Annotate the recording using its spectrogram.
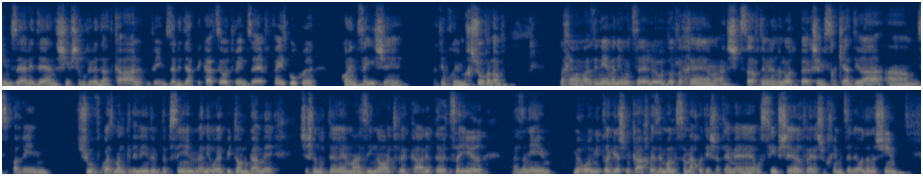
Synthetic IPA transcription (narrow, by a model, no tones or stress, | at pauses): imzealje̞de̞janaʃimʃemoviledaːtkaʔalveimzealje̞d̪eaplikat͡sjo̞tveimze̞fejsbukve | ko̞lemt͡saiʃe̞ | ate̞mχolimlaχʃo̞valav | laχe̞namaːzinimaniʁo̞t͡se̞leo̞do̞tlaχe̞ma̰lʃe̥staʁaft̪emilenuleo̞d̪̚peʁekʃelmisχakeatiʁaamispaʁim | ʃuvko̞lazmanɡd̪elimvemetapsimveaniʁo̞e̞pito̞mɡame | ʃejeʃlanujoteʁemaːzino̞tve̞kaaljo̞te̞ʁt͡saiʁ | azani | me̞ʔo̞dmitʁaɡe̞ʃmikaχvezemeo̞dmesame̞aχo̞tiʃeate̞meo̞̰simʃeeʁve̞ʃolχimetze̞leo̞danaʃim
